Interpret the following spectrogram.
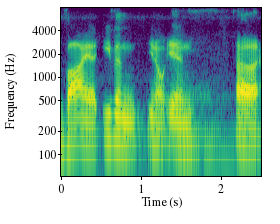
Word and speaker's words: vi: go to niagara falls i've never heard anything other than vine you guys are all wrong yeah it's definitely vi you know from berkeley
